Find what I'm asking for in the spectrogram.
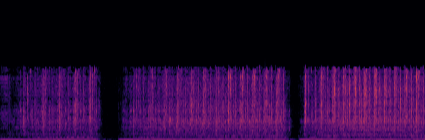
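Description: A sewing machine stitches a quilt block in close, steady bursts of rapid rhythmic whirring, broken by two brief pauses before it resumes.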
